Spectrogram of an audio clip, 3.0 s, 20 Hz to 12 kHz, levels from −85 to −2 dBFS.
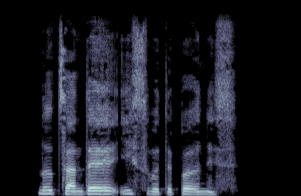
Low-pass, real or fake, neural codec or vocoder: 10.8 kHz; fake; vocoder, 44.1 kHz, 128 mel bands every 512 samples, BigVGAN v2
